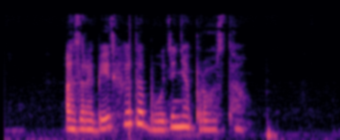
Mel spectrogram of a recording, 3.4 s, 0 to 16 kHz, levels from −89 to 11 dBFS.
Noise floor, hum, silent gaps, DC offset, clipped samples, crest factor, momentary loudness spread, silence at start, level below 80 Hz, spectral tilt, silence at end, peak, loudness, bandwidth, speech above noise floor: -66 dBFS; none; none; under 0.1%; under 0.1%; 22 dB; 18 LU; 0.65 s; -52 dBFS; -5.5 dB/octave; 0.65 s; -4 dBFS; -25 LUFS; 11.5 kHz; 41 dB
